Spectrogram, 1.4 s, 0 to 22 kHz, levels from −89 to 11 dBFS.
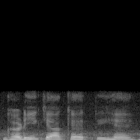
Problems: constant background noise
